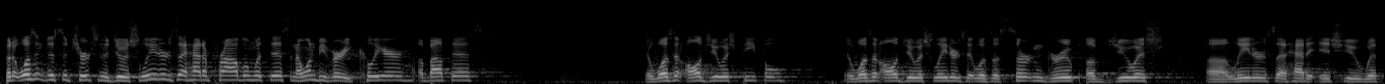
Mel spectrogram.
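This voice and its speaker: Conversational preacher in a reverberant hall. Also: male voice, a little high, steady tone, normal speed, darkish tone. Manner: conversational preaching, rising to fervent emphasis. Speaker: pastor. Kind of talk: sermon.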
